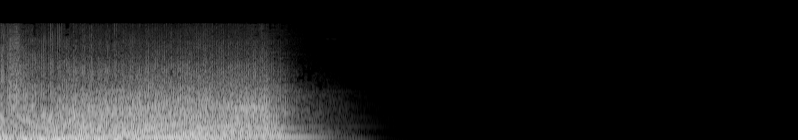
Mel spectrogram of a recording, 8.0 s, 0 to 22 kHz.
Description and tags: As requested by richgilliam, a mimicry of the cinematic sound/music used in the movie trailer for Inception (2010).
